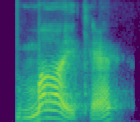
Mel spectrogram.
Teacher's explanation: there's no linking there right because you are stressing the possessive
